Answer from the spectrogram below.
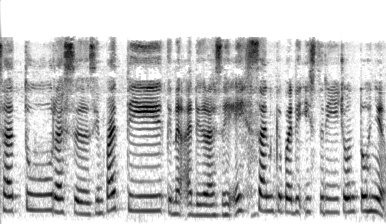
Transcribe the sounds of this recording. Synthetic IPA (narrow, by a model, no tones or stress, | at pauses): sat̪uɾasəsimpat̪ikənãʔa̰daɾasəɛhsankəpadaʔist̪ɾit͡ʃɔnt̪ɔhɲã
